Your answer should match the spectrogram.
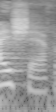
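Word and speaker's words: Eicher: Après cette chanson de Stéphane Aicher, je prononce bien Aicher, oui.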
